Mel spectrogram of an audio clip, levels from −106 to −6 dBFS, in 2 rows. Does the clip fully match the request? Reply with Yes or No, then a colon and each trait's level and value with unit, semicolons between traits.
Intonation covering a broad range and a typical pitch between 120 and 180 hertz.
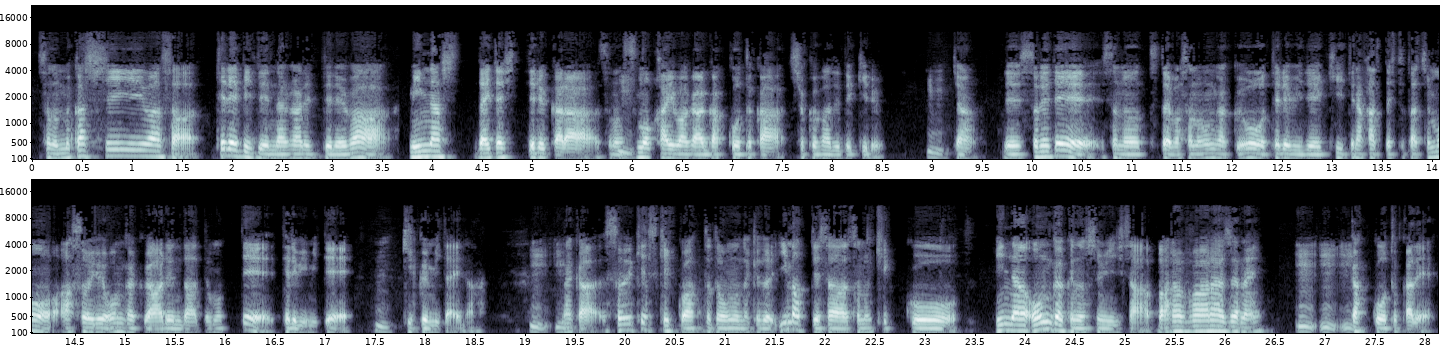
Yes: wide, 8.1 semitones; low, 125 Hz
